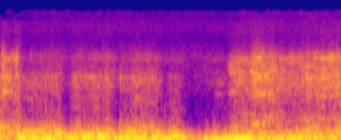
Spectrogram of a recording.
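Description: A rock band playing live, with electric guitar and bass holding low notes over drums. It is a muffled, lo-fi concert recording, with a brief dip in loudness about halfway through.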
